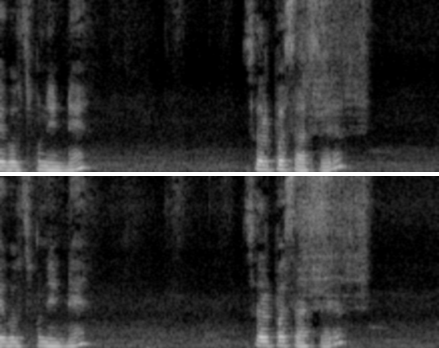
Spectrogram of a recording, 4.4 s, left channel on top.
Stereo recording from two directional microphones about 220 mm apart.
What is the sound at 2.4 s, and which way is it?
Speech, 30° left (ahead or behind).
